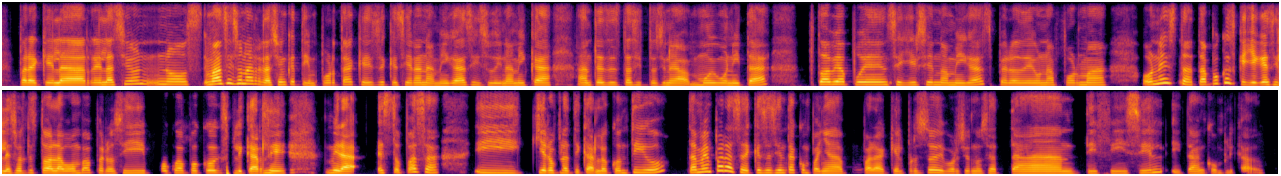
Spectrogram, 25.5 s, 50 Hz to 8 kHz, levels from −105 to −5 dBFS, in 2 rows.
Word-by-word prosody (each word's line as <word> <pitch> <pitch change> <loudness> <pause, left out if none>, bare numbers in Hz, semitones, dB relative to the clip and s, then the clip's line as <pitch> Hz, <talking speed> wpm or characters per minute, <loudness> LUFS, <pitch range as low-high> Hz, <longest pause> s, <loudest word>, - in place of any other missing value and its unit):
para 205 -1 +5
que 205 +1 -1
la 200 -1 +7
relación 225 +9 0
nos 255 -1 0
más 280 +5 +8
sí - - +3
es 335 - 0
una 315 -2 +4
relación 235 -4 +2
que 250 - -2
te 200 - -7
importa, 205 +5 -4
que 235 -3 -5
es 215 +2 -6
que 210 - -5
si 210 +1 -5
eran 205 0 0
amigas 195 +2 0
y 215 -2 -9
su 190 0 -8
dinámica 195 +2 0 0.2
antes 205 +1 0
de 210 - -4
esta 210 +1 -3
situación 195 -1 -7
era 190 -1 +1
muy 200 +1 -2
bonita, 190 +3 +1 0.5
todavía 250 0 +5
pueden 235 0 +1
seguir 215 -1 -5
siendo 220 -1 -3
amigas, 205 +6 -2
pero 200 -1 -3
de 195 0 -2
una 200 +1 -2
forma 210 +1 -3 0.3
honesta. 295 -3 +2
Tampoco 260 - +1
es 370 - -1
que 240 - +1
llegues 225 +2 +4
y - - -4
le 180 -1 +2
sueltes 200 +1 -5
toda 210 -1 +5
la 195 -1 +5
bomba, 195 +4 -1
pero 200 -4 -4
sí 200 0 -5
poco 205 +1 -4
a 210 - 0
poco 205 +2 0
explicarle: 195 0 +2 0.4
"Mira, 220 - +7
esto - - -2
pasa 275 -5 0 0.3
y 210 -5 -3
quiero 220 -1 +2
platicarlo 200 -2 -1
contigo", 240 - -2 0.2
también 285 +6 +3
para 410 +1 +4
hacer 250 -10 -1
que 230 - -1
se 225 - -3
sienta 230 +2 -1
acompañada, 195 -6 -3 0.2
para 95 -1 0
que - - -8
el 180 - -10
proceso 190 +5 -6
de 240 - +4
divorcio 190 -1 -6
no 190 0 -6
sea 185 0 -4
tan 185 -1 +1
difícil 185 - -6
y 95 - -13
tan 90 +1 -3
complicado. 95 0 -10
205 Hz, 195 wpm, -22 LUFS, 195-235 Hz, 0.5 s, más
